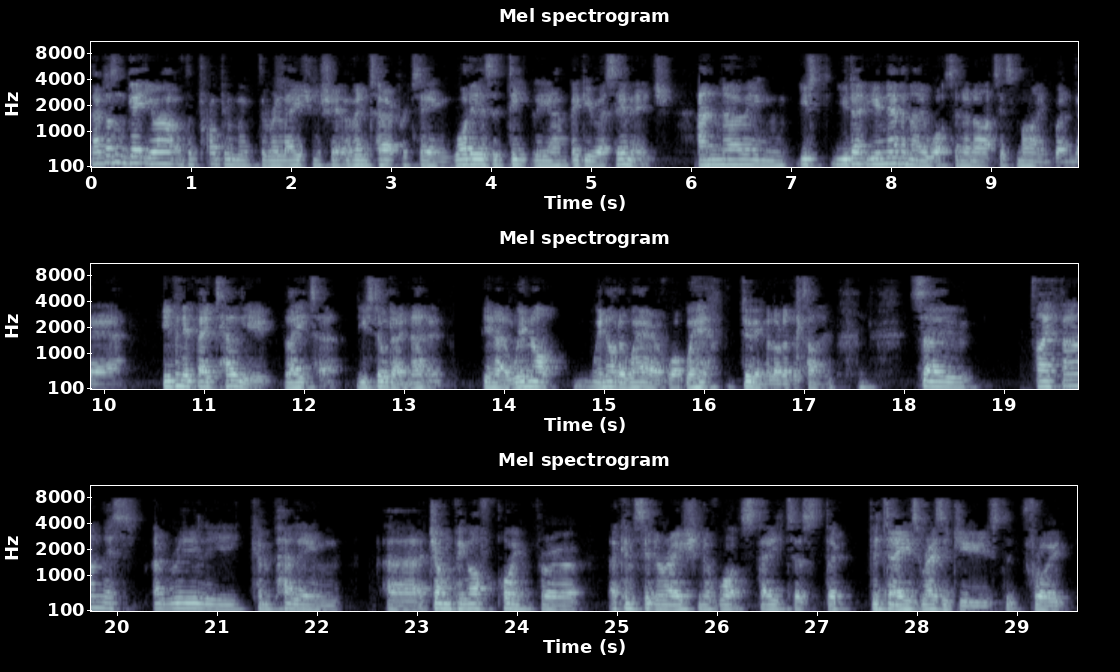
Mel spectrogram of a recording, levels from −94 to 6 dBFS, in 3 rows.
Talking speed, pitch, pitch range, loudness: 170 wpm, 125 Hz, 115-135 Hz, -26 LUFS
